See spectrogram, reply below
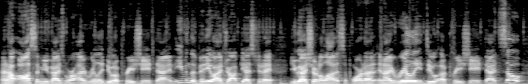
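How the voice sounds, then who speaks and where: High-voiced hyped young gamer guy. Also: steady tone, fast, few pauses, faint music behind. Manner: hyped, slangy and rambling, with filler words. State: still a little stuffed up from a cold. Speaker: gaming YouTuber. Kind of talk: casual gameplay commentary.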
